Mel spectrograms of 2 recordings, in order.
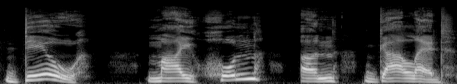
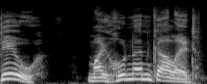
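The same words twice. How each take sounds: First: The phrase is said slowly. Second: The phrase is said at normal speed.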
